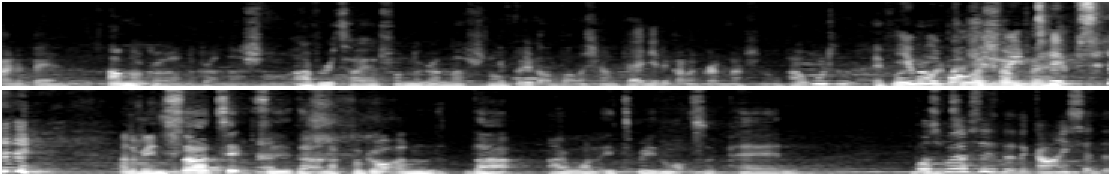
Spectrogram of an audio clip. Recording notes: AT THE PARK: Blackpool Pleasure Beach Valhalla Special. FROM BLACKPOOL PLEASURE BEACH. Record an episode from the park. Enjoy the sounds of the park in this immersive episode.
